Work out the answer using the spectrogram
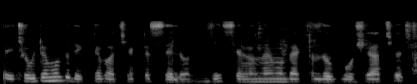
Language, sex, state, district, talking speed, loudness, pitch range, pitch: Bengali, male, West Bengal, Kolkata, 215 wpm, -34 LUFS, 125-135 Hz, 130 Hz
